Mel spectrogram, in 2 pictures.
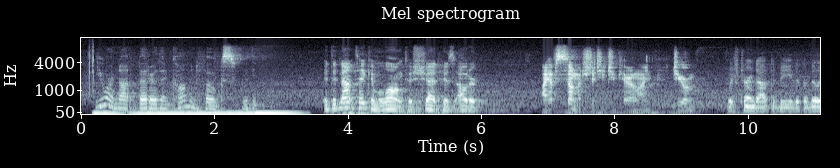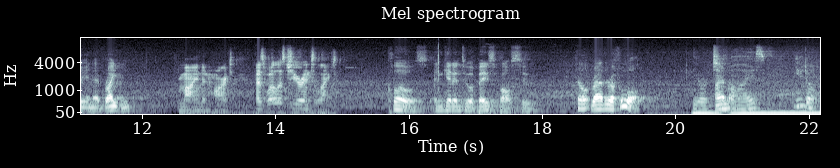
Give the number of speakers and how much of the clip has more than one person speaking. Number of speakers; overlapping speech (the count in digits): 4, about 3%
